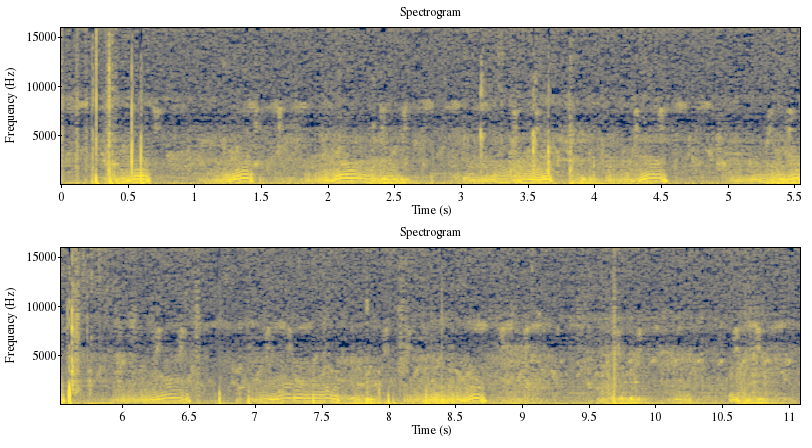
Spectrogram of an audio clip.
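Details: Newborn puppies, twelve days old, nursing from their mother; a steady stream of wavering, high whimpering whines with warbling harmonics, several overlapping, continuing throughout with soft sucking and rustling below.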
